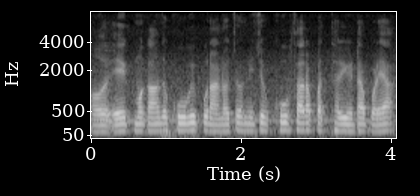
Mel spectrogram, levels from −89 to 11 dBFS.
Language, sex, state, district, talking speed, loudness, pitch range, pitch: Rajasthani, male, Rajasthan, Churu, 205 wpm, -18 LUFS, 120-130 Hz, 125 Hz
